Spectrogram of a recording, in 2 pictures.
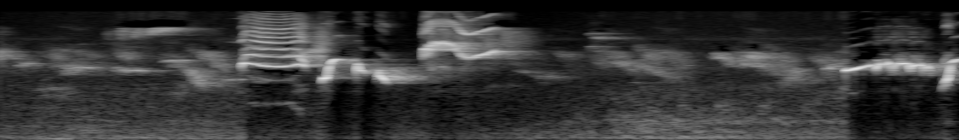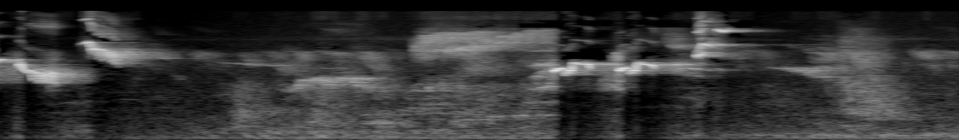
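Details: Lure song of an orange-headed thrush, aimed at rousing a bird's emotion so it sings: energetic varied phrases mixing sharp high trills, slurred whistles and buzzy notes, with brief pauses.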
